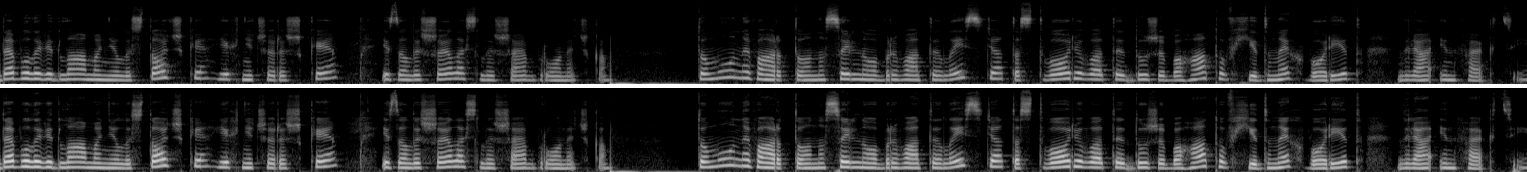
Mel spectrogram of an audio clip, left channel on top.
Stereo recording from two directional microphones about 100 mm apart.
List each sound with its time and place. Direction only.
0.0 s a woman's voice: 45° right (ahead or behind)
7.3 s a woman's voice: 45° right (ahead or behind)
